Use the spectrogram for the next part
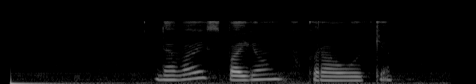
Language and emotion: Russian, sad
